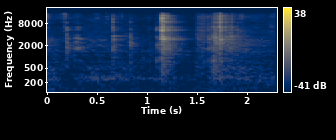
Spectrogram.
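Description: A few light clicks and taps of small letter tiles being handled over the game cards, the loudest just over a second in.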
